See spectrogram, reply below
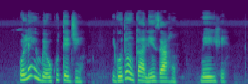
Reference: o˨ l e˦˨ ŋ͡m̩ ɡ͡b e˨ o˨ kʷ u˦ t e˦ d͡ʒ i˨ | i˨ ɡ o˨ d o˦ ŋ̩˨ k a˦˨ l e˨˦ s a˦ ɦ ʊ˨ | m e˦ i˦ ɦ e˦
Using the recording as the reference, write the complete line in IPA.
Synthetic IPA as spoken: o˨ l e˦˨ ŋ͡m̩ ɡ͡b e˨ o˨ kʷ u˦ t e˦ d͡ʒ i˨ | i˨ ɡ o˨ d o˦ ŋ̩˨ k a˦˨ l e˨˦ z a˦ ɦ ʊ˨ | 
